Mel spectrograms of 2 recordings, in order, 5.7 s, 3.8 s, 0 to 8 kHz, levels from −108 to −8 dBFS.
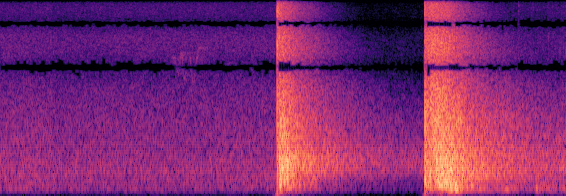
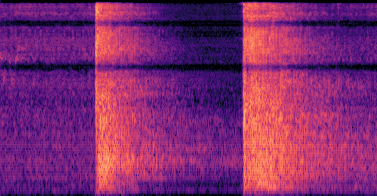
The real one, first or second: first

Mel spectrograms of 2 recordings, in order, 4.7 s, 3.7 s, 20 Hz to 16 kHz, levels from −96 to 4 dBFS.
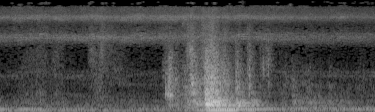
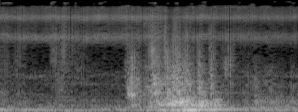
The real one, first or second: first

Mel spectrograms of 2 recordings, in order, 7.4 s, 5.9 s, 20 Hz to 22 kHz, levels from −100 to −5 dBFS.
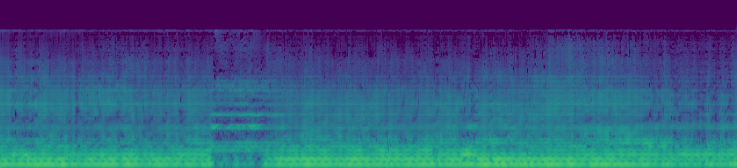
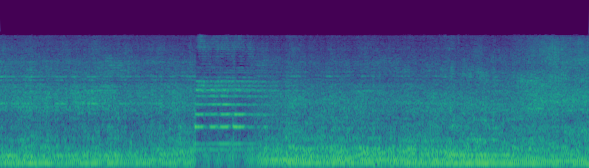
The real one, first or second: second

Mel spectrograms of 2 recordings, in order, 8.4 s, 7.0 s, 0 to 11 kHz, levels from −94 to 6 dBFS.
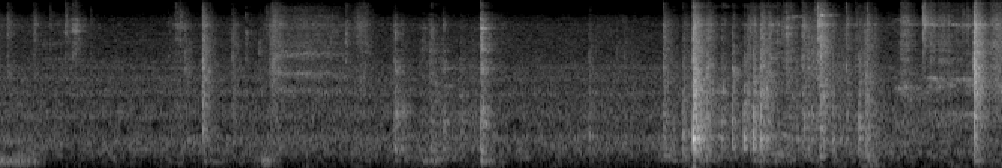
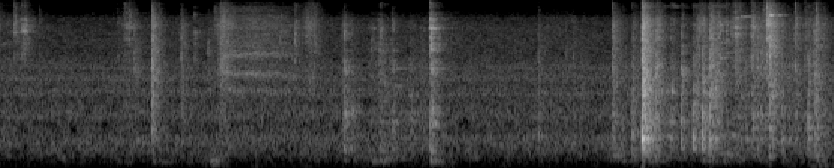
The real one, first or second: second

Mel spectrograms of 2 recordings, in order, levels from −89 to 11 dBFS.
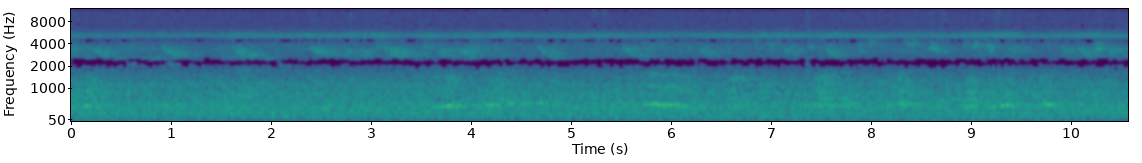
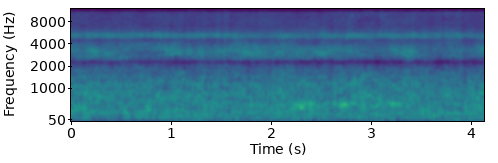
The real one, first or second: first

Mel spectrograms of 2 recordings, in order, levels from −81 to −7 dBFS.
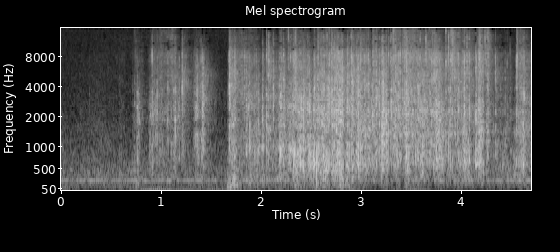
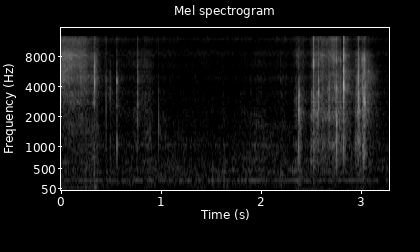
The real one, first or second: first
